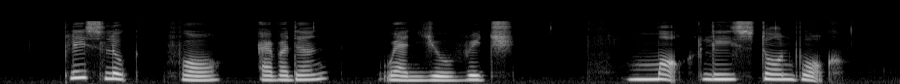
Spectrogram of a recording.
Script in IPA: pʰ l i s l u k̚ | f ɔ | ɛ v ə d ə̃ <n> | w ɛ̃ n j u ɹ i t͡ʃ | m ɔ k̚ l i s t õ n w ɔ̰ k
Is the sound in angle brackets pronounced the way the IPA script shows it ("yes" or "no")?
yes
